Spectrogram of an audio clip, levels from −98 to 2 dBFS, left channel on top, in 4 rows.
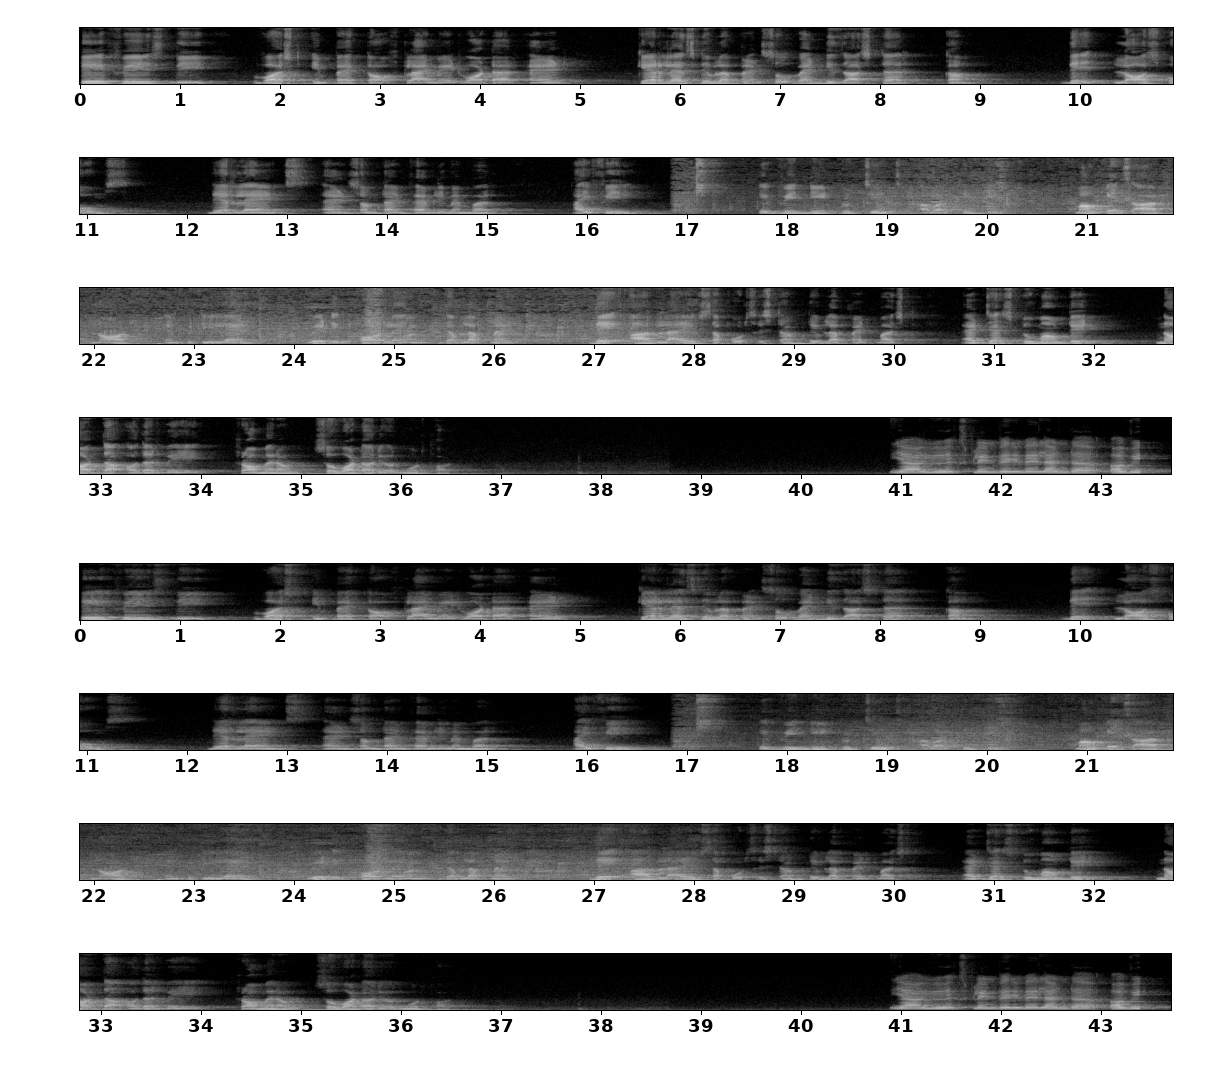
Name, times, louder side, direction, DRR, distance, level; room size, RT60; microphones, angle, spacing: voice 1, 0.0-1.3 1.7-4.9 5.6-8.4 8.7-9.0 9.8-11.3 12.2-15.1 15.9-16.5 17.7-20.2 20.9-23.6 24.1-26.2 26.9-30.1 30.7-32.1 32.6-34.0 34.4-36.5, left 3 dB, 65° left, 0.9 m, -29 dB
sound 1, 16.8-28.0, left 3 dB, 90° left, 1.8 m, -39 dB
voice 2, 40.9-43.4, left 1 dB, 10° left, 0.6 m, -29 dB
25.0 x 8.9 x 5.8 m
head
